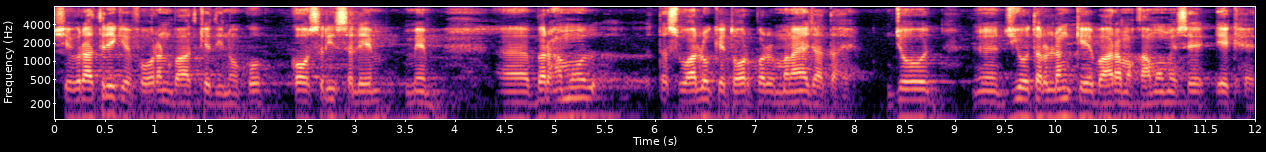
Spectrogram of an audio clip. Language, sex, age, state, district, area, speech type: Urdu, male, 30-45, Delhi, Central Delhi, urban, read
